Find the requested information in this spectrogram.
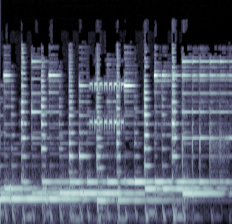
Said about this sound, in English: Now, I have that really obnoxious sound so that I can tell when I've maximized a window in case my speech is not working.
